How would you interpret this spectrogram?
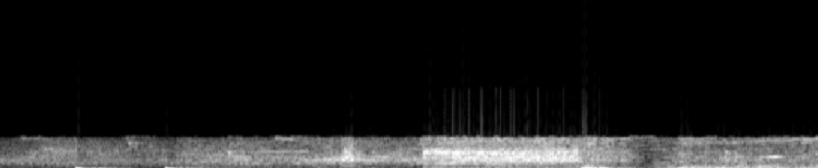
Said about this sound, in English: The squeak of the sneakers, the swish of the net, bounce of the ball, and amped up crowd can only mean one thing. It's time for high school basketball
